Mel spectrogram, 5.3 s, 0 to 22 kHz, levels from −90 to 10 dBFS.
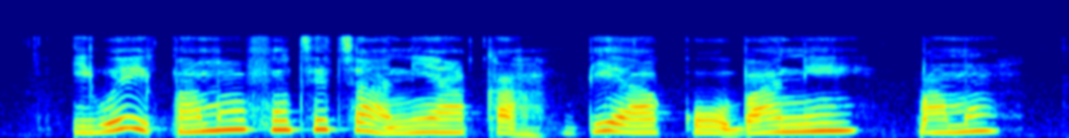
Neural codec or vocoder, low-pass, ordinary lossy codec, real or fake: none; 7.2 kHz; none; real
